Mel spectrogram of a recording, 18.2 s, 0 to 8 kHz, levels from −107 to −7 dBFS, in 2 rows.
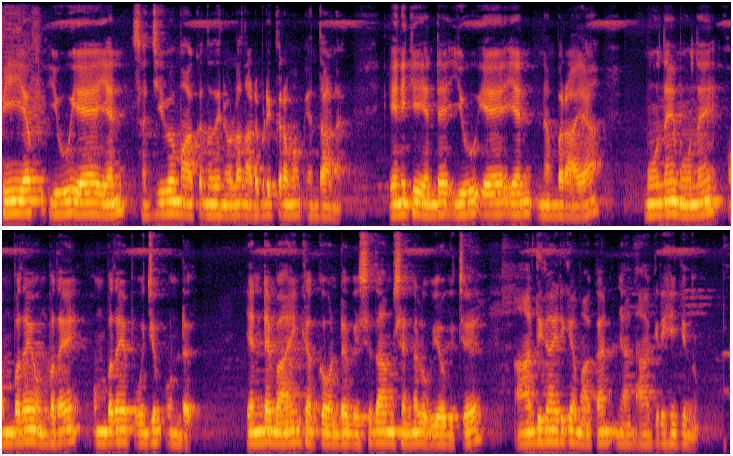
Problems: none marked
